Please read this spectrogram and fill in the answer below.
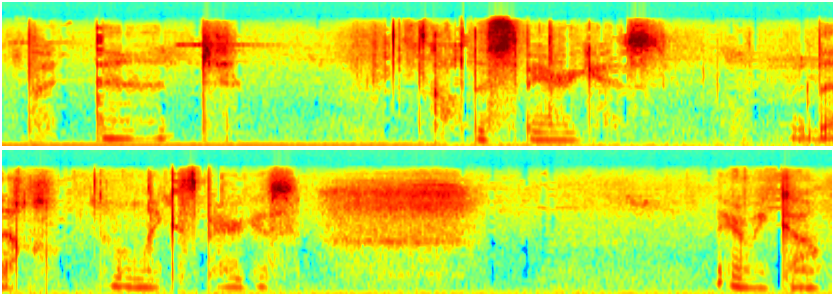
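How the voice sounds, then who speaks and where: A woman whispering at a fairly slow pace, with long, frequent pauses and noticeable background noise. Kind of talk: ASMR craft tutorial. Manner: soft-spoken, whispered.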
